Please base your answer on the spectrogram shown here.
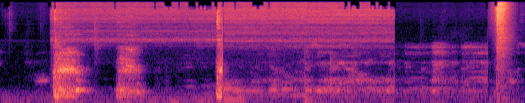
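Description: Two short harsh cough bursts, then a sharp throat clearing and a final brief burst, with a low steady background hum; a plain cough.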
